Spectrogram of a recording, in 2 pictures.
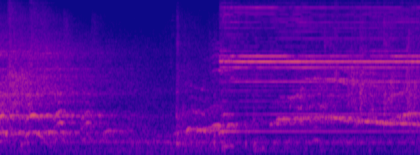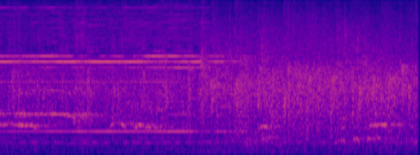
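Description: A ball bounces on the floor in a large echoing hall.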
